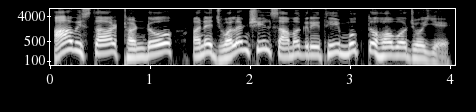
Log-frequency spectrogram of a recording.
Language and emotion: Gujarati, neutral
